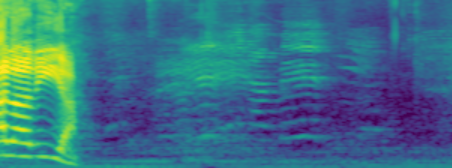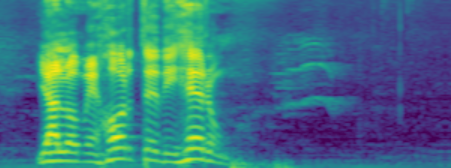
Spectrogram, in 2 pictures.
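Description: A middle-aged man speaks with animation through a headset microphone, in short bursts.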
